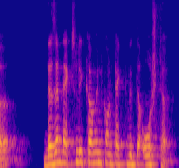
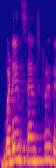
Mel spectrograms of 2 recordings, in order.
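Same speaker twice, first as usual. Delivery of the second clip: normal talking voice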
